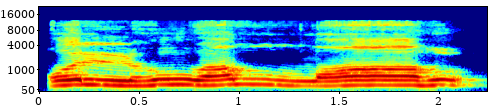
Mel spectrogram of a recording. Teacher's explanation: اب یہ جو لفظ جلالہ ہے، اس لفظ جلالہ سے پہلے زبر آ گیا تو ہم اس اللہ کو ہم موٹا پڑھیں گے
